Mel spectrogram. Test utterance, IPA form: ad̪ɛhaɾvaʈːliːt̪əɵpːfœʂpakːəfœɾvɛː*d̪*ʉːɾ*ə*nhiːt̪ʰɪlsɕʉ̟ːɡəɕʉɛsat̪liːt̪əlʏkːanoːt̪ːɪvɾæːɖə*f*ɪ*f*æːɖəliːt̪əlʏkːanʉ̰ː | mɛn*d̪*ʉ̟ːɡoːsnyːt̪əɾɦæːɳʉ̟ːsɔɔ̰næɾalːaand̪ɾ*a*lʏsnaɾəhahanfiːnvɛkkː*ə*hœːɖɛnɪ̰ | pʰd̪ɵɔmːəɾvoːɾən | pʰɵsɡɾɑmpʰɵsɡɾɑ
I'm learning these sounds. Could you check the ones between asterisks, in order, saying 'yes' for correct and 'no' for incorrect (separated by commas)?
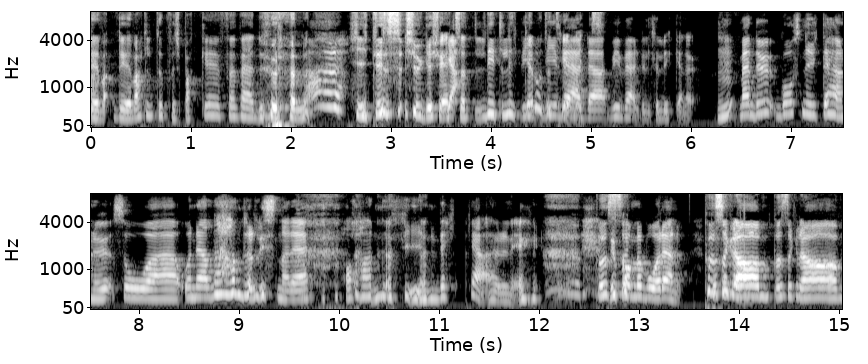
yes, yes, no, no, yes, yes, no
